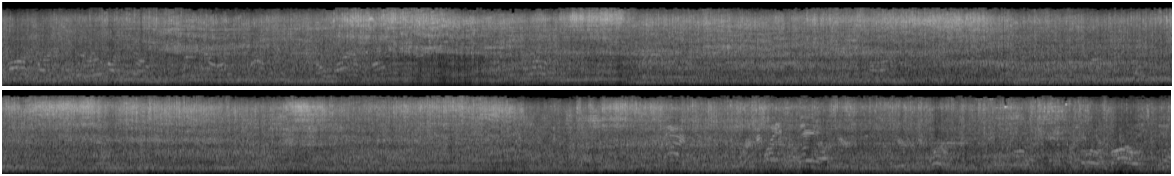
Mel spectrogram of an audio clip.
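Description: Tour-Type modified race car engines running at low speed, their pitch rising and falling slowly, with indistinct voices in the background.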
